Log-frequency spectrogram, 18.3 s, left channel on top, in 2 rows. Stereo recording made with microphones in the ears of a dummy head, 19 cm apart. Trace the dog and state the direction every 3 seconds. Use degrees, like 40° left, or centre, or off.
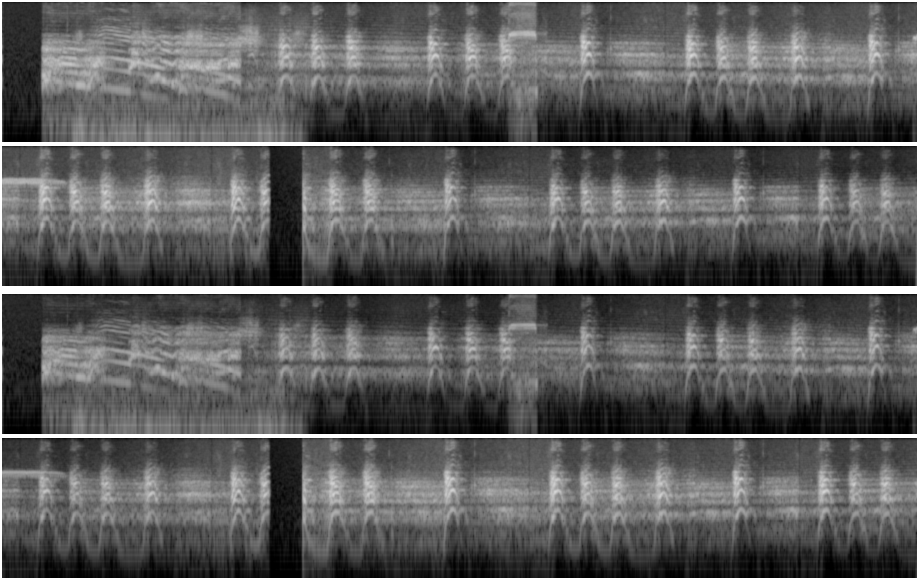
60° left, 60° left, 50° left, 20° left, 40° right, 70° right.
